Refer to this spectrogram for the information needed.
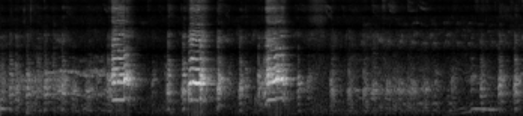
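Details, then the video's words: Singing hen gives three loud, harsh squawks about one second apart, preceded by a long low murmur and followed by softer clucking and a faint low drawn note. "Galinha Cantando"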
